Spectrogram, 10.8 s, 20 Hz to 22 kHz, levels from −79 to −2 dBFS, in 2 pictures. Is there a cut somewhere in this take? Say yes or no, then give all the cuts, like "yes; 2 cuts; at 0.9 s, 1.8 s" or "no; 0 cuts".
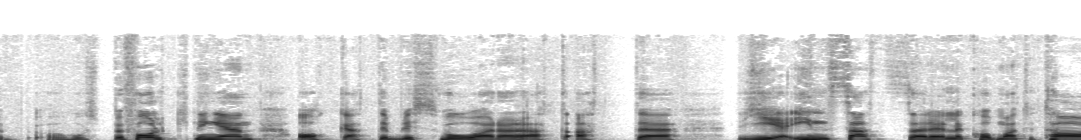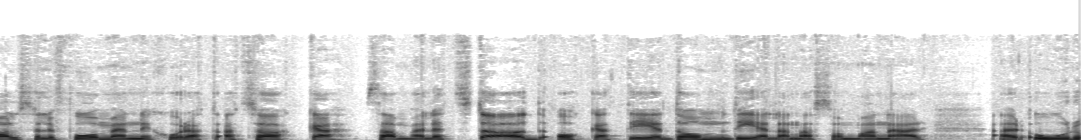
no; 0 cuts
